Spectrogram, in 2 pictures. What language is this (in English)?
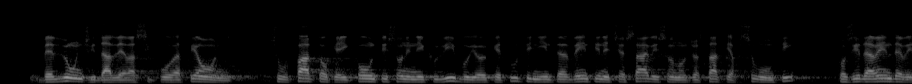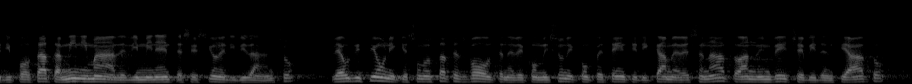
Italian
